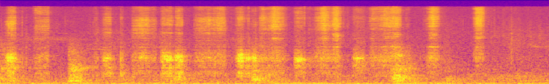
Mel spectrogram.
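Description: A charcoal stick is stroked back and forth across the paper of a sketch pad, shading a leaf. Quiet, dry scratching strokes come in quick, uneven bursts, each with a bright papery hiss and a soft grainy low rasp.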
